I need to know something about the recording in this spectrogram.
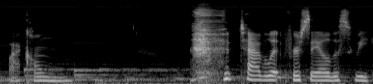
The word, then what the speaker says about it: Wacom: oh, how do you pronounce that? Wacom? Wacom.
